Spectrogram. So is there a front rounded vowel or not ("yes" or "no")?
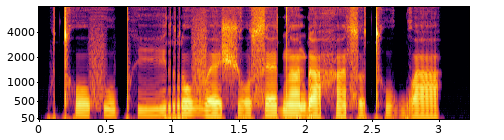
no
